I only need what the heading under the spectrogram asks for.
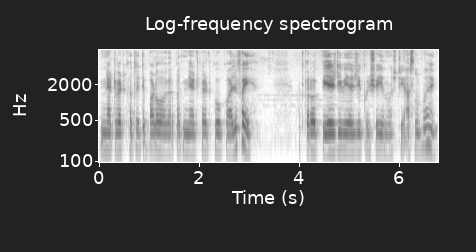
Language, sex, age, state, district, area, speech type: Kashmiri, male, 45-60, Jammu and Kashmir, Shopian, urban, spontaneous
